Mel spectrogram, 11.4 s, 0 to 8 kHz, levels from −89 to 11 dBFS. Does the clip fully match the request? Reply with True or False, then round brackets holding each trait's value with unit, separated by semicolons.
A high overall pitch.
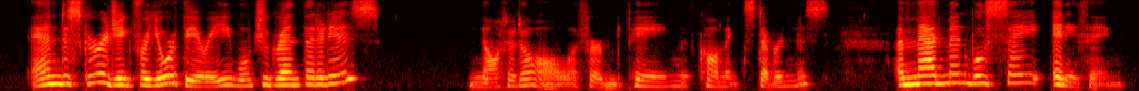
True (230 Hz)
